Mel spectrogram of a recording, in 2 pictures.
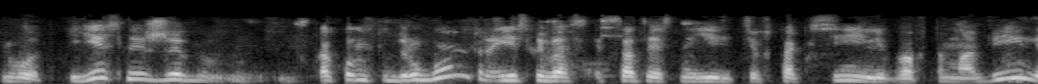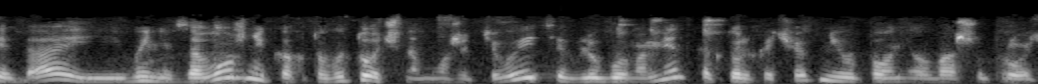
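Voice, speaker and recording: A woman with an unremarkable speaking voice talks at a fairly quick pace in a fairly low pitch, using lively intonation and hardly any pauses. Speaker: thinking coach. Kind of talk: casual chat. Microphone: connection drops.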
